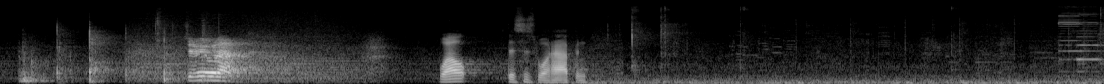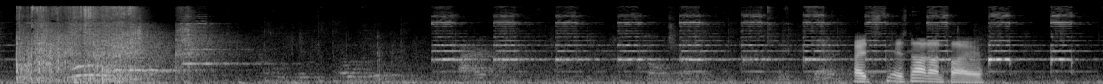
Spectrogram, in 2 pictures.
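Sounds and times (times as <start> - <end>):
low background hum: 0.0 - 22.0
high electronic tone: 10.6 - 11.5, 15.3 - 22.0.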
